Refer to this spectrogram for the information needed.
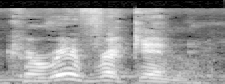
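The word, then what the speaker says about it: Corryvreckan: Karivrikin is how you pronounce it.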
